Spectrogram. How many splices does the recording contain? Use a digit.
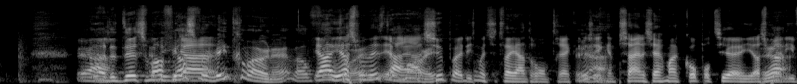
2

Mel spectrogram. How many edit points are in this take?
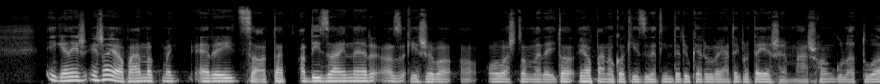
3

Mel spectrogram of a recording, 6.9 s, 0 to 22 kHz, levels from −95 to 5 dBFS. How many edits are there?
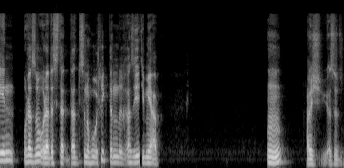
3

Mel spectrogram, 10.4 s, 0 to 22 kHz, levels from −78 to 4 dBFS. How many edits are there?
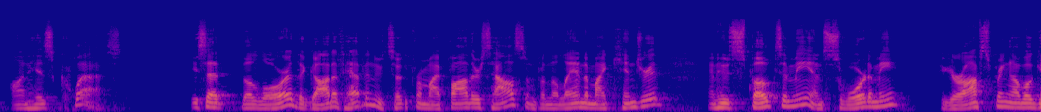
1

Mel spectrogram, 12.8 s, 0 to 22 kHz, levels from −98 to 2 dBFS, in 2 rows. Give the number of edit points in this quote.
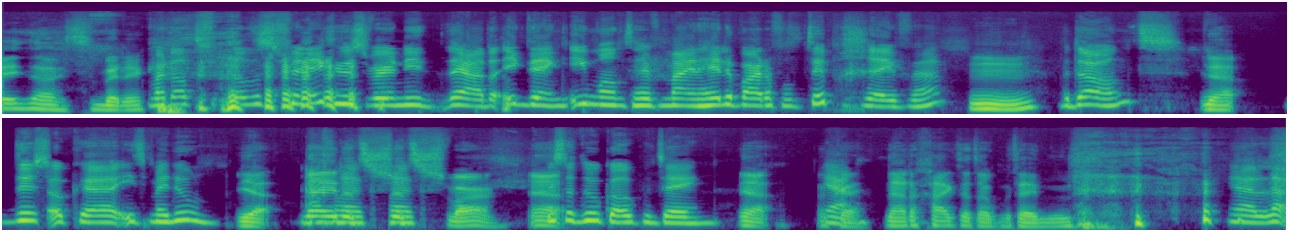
3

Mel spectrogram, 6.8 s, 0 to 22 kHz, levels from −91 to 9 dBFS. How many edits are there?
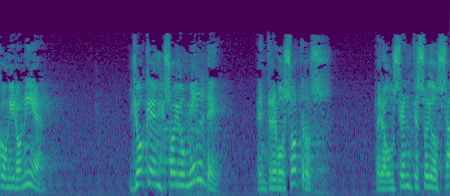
2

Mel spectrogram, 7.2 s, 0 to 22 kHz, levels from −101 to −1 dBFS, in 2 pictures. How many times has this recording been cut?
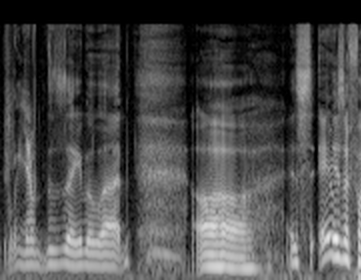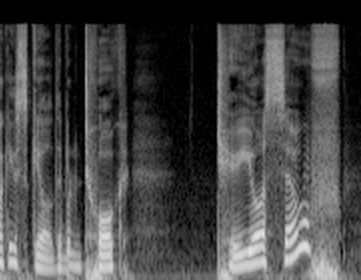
3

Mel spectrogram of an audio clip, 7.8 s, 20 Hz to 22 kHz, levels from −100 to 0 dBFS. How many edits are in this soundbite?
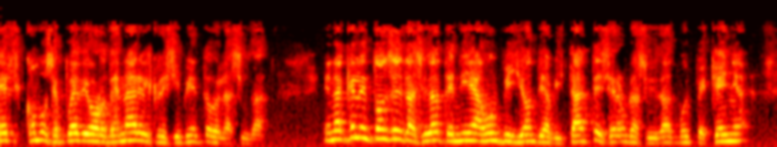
0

